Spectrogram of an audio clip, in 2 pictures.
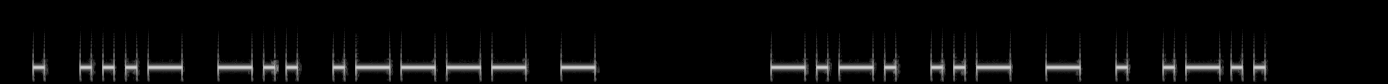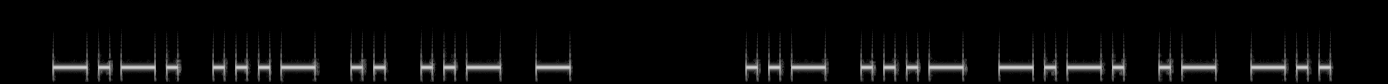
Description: Morse code, heard as a keyed tone, about 10 wpm, 800 Hz. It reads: EVD1T CUTEL CVIUT UVCAD
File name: LEZIONI / 5 LBVC / 5 LBVC 10wpm 2349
